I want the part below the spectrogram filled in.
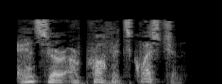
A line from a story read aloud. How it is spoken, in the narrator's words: he hissed at last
